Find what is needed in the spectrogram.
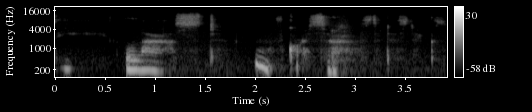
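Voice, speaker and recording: Soft-spoken, mumbling woman with a somewhat breathy, dark and mellow tone, fairly high pitch and ordinary pitch variation. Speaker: ASMR creator. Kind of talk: soft-spoken ASMR. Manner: soft-spoken, mumbling to herself. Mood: thoughtful, mildly amused. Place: home room. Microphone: earbuds.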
